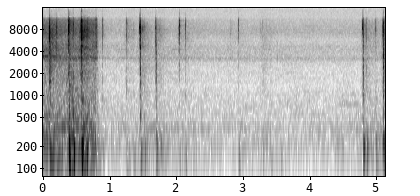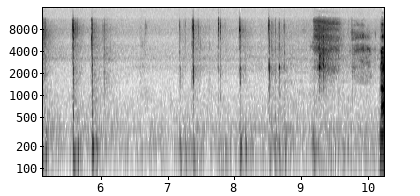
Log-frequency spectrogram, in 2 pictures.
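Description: Email ID and password typed on a computer keyboard: scattered, close key taps in short clusters with quiet gaps between, ending in a sharper keystroke.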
